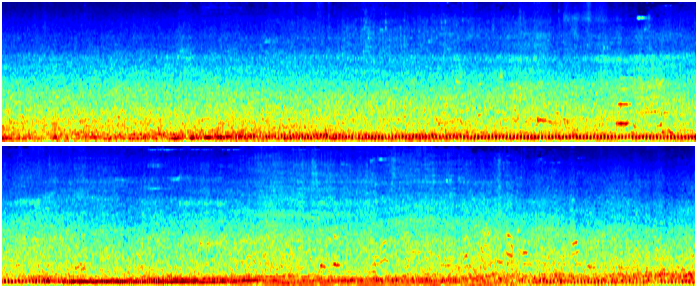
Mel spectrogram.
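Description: City traffic rumbles steadily along a street outdoors.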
